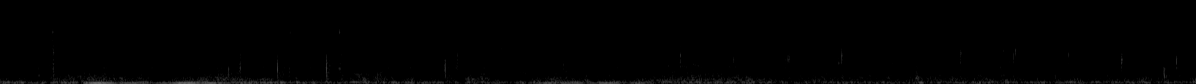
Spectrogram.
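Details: Low rumbling handling noise with scattered crunchy clicks, no animal voice heard.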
